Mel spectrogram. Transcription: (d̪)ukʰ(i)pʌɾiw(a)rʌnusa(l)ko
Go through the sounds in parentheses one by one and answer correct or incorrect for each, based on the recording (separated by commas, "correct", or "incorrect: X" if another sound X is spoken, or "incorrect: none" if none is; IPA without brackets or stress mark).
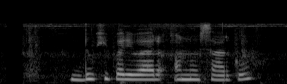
correct, correct, correct, incorrect: r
